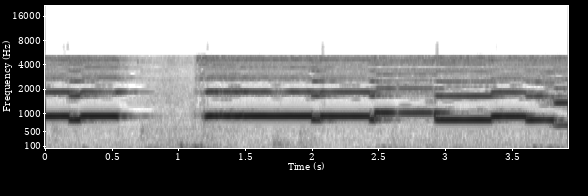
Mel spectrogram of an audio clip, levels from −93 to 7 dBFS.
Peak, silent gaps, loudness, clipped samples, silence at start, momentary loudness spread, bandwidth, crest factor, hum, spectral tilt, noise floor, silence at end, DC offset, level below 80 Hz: -4 dBFS; none; -12 LUFS; under 0.1%; 0 s; 6 LU; 5.2 kHz; 8 dB; none; 3.5 dB/octave; -42 dBFS; 0 s; under 0.1%; -52 dBFS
